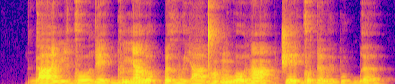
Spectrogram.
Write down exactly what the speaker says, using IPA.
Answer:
ɡaː˧ɲə˨ɡoː˨ɗeː˨ ɡ͡bu˦ɲã˦lo˧ k͡pə˧ɣu˨jaː˧ dɔ̃˧ɗũ˦woː˦˨lã˦ | t͡ʃeː˧ ɡo˨ ɗə˨wɨ˨pu˦ ɡ͡bə˨

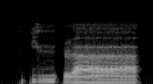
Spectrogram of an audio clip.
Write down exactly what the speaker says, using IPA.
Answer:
pʲɨ | ɭaː

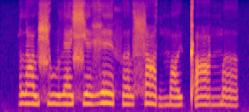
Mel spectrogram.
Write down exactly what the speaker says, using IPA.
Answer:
lɑu̯ɕulæ ɕɛɣɛθʌl ɬɑdmɒy̯ kʼɑŋ͡mʌ

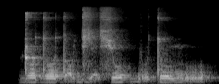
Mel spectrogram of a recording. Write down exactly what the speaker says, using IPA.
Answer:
ɖododɔ̰ d͡ʑɛ̰ɕu ɡ͡bṵtu mṵ

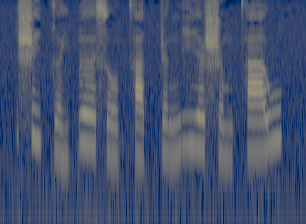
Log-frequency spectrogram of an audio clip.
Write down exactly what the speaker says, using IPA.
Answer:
ʂi˧ kə˨˩˨jɓəː˧so˨˩ t̪ʰa˨˩t̚ʈə˨˩˦ŋɣi˧ə̯ ʂə˨˩mt̪ʰa˧˥w

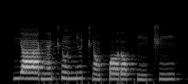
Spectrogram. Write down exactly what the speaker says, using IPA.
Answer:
jaː˧ɡɛ̃˨˦t͡ʃũ˧ɲɨ˧ t͡ʃɔ̃˨k͡pɔ˧ɾɔ˨kiː˨ t͡ʃi˦

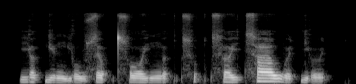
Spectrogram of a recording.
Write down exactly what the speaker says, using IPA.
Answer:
jɐ˨k̚jɪ˨˩ŋ jo˨˩wsɐ˨˥p̚t͡sʰɔː˨j ŋɐ˨˥k̚ t͡sʰʊ˧k̚t͡sʰɐ˧jt͡sʰaː˥ wɵ˨˥t̚ jɵ˨t̚

